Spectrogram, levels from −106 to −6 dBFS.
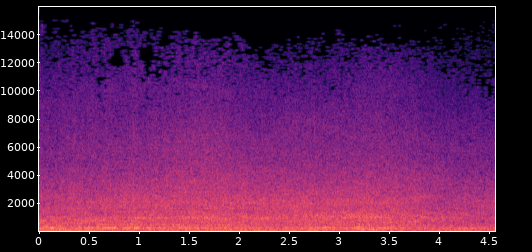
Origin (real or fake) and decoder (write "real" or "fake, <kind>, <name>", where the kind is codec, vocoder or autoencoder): real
